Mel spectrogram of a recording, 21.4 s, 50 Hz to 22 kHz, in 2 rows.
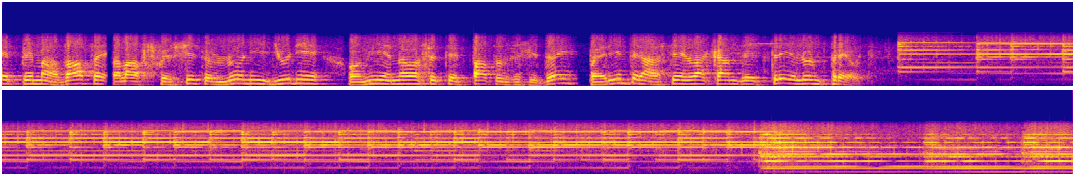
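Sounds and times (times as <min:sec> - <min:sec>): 
speech: 0:00.0 - 0:08.8
monastery church bells ringing: 0:06.9 - 0:08.3, 0:09.0 - 0:21.4
deeper louder monastery bell ringing: 0:09.0 - 0:21.4.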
